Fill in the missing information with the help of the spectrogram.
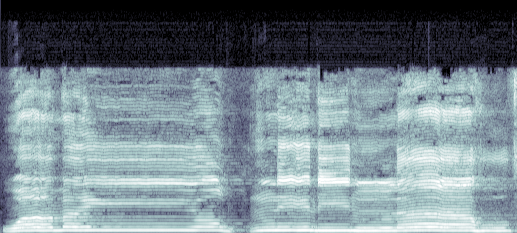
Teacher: يُضْلِلِ اللَّهُ نہیں کریں گے، اللہ کا لفظ باریک پڑھیں گے کیونکہ اس سے پہلے والے حرف پر زیر ہے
